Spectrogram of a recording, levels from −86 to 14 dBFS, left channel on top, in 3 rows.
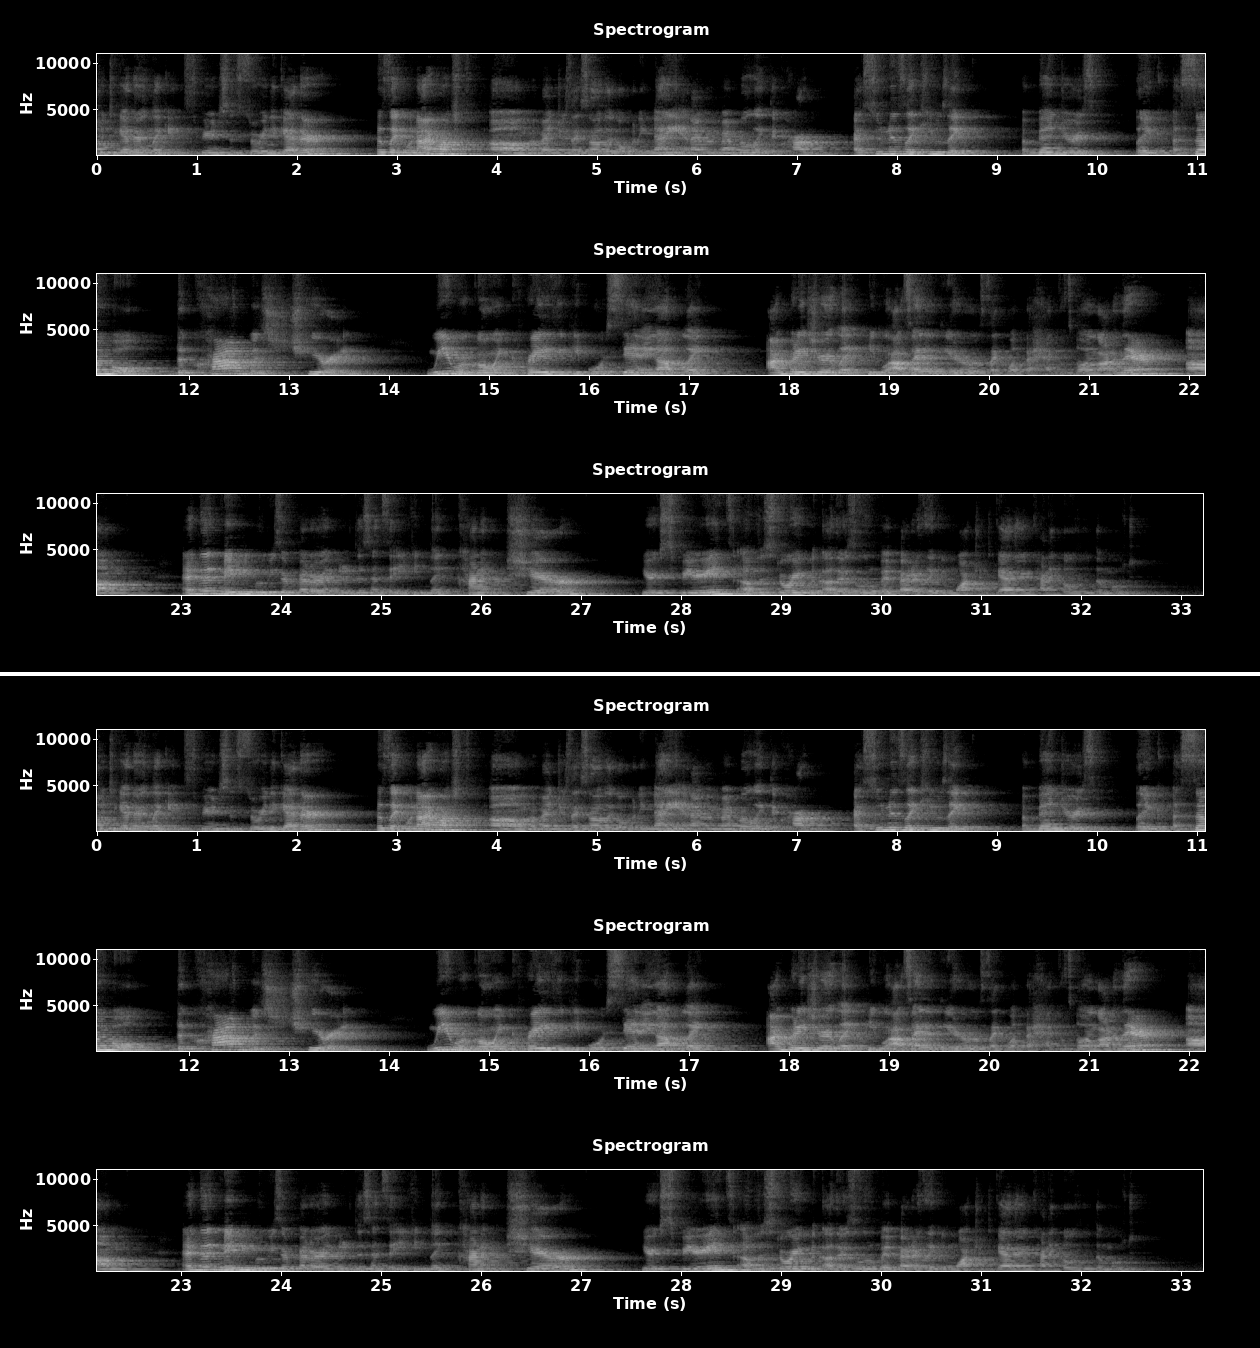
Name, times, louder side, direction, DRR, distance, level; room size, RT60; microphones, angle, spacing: voice 1, 0.0-2.3 2.8-3.6 3.9-7.2 7.6-8.7 9.3-9.9 10.4-11.5 11.8-13.7 14.4-17.1 17.8-21.7 22.0-22.5 23.0-27.0 27.6-30.9 31.2-32.5, equal, ahead, -1 dB, 1.0 m, -27 dB
9.2 x 6.4 x 3.2 m, 1.1 s
head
